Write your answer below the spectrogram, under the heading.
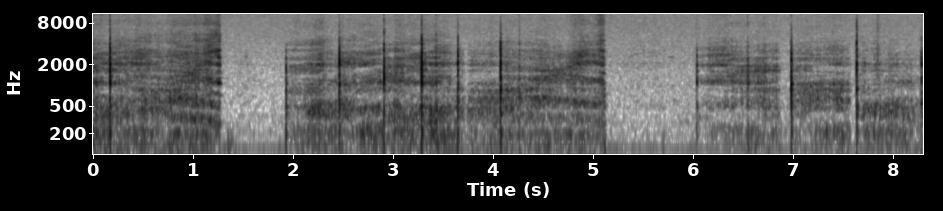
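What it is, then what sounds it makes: Cardboard tissue box. Long nails tap and scratch a small, hollow plaid cardboard tissue box with tissues inside. About twelve short, dry taps with a bright click ring out over a steady rough scratching hiss that centers around 1 kHz. The scratching drops away briefly twice in the clip.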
